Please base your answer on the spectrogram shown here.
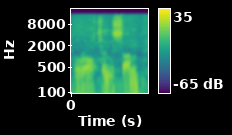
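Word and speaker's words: Rattanson: Rottenson.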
